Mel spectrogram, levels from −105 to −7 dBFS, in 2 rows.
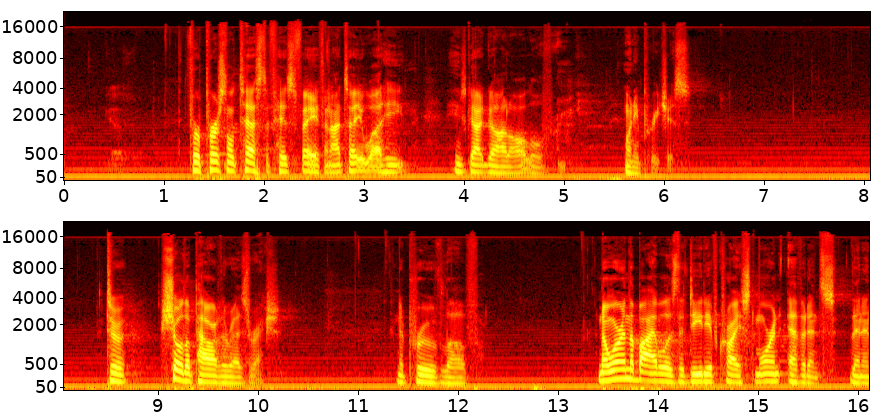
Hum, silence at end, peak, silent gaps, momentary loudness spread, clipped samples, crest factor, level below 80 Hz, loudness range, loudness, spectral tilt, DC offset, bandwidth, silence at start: none; 0 s; -8 dBFS; none; 26 LU; under 0.1%; 22 dB; -46 dBFS; 11 LU; -28 LUFS; -5 dB/octave; under 0.1%; 18 kHz; 0 s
